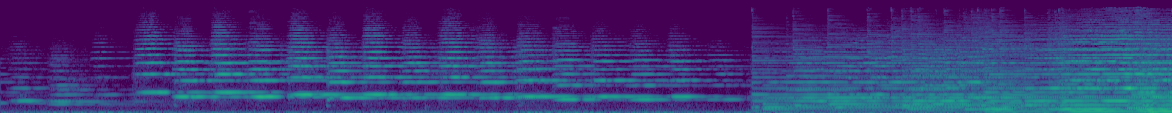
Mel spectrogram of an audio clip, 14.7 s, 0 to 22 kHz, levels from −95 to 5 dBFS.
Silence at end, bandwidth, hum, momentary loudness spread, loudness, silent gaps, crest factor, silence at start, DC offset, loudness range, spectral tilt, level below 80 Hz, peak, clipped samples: 0 s; 16.5 kHz; none; 17 LU; -40 LUFS; none; 18 dB; 0 s; under 0.1%; 7 LU; -4.5 dB/octave; -52 dBFS; -22 dBFS; under 0.1%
